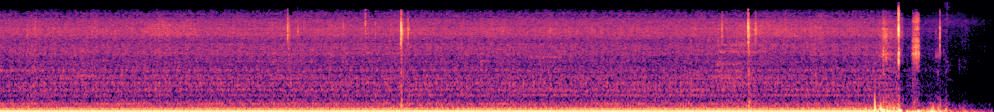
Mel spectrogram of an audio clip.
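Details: Daewoo Sens, diagnostics show no fault codes: smooth, even low idle with a steady beat, no knocking or ticking, until shut off; healthy running.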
